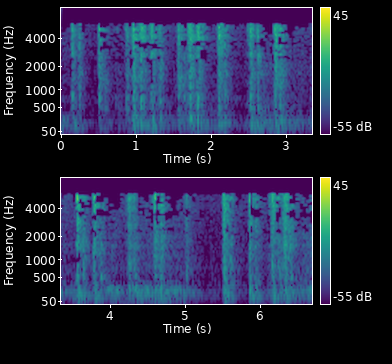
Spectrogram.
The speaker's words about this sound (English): So let me type this in real quick.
